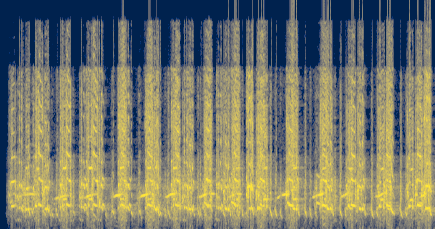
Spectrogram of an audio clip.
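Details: Partridge calling in loud, harsh, squawking notes repeated rapidly, about a hundred and a half per minute, with layered overlapping bursts and short gaps throughout.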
